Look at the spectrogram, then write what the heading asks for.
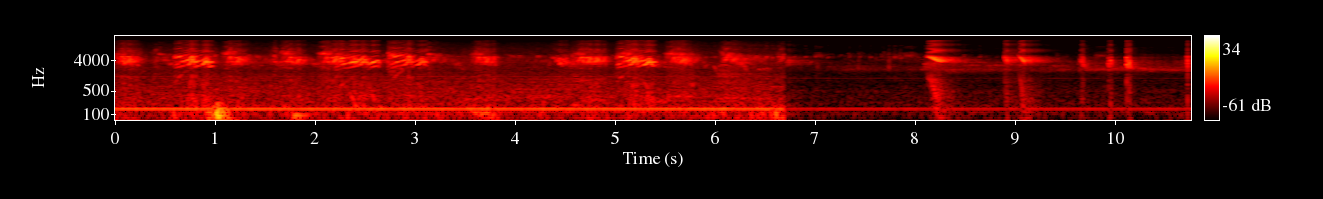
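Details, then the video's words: Eurasian crag martins (Ptyonoprogne rupestris), rare or passage birds in Corrèze, France, give quick, dry, high chirps and twitters, dense at first and then scattered single notes, over a low steady hum. "Hirondelle de rochers-Ptyonoprogne rupestris"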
